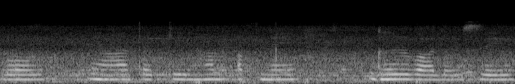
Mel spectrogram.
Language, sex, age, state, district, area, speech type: Hindi, female, 18-30, Madhya Pradesh, Harda, urban, spontaneous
